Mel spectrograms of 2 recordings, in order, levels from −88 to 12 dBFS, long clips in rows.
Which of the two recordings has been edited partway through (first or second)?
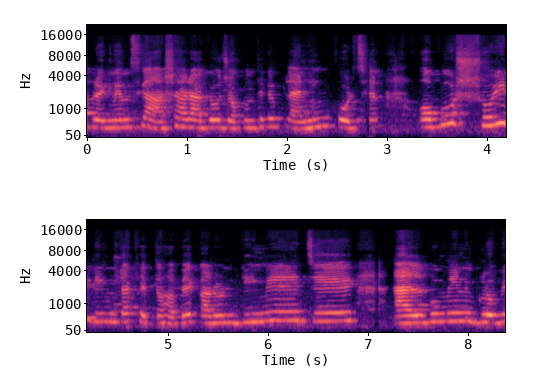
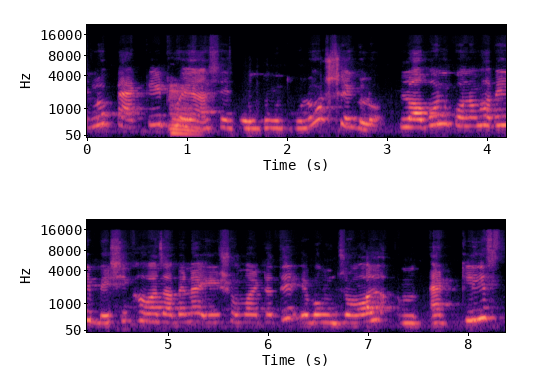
second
